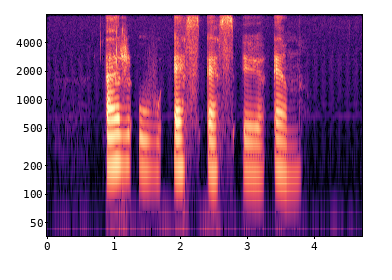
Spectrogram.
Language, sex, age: Swedish, female, 35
